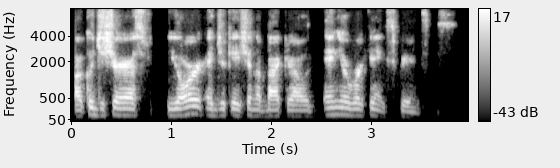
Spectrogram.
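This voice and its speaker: Filipino guy hosting an interview, bright event host style, bit husky, dry sound. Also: medium pitch, steady tone, a little fast, dry recording. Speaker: host of an online review academy's success-story show. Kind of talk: hosted interview.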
